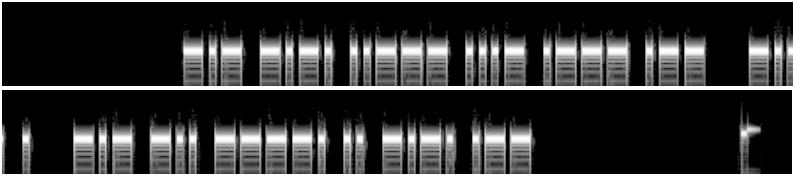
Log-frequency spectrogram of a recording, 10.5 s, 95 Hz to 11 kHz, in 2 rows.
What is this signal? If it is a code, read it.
Morse code, heard as a keyed tone, about 28 wpm, 700 Hz. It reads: KC2VJW DE KD9ICW
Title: USA Callsign DE Callsign 28wpm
